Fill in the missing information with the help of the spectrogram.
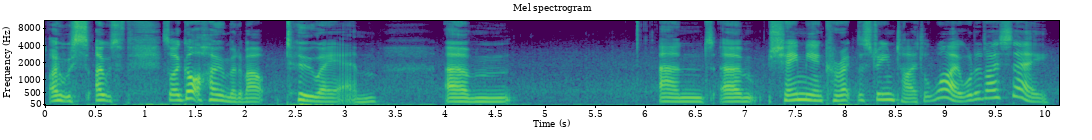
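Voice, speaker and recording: A woman's voice: fairly low pitch, lively intonation, unhurried. A woman with a British accent hosting a livestream in casual, playful chat, often breaking off her own sentences and rambling on. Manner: rambling, playful, self-interrupting. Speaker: livestream host and reader.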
